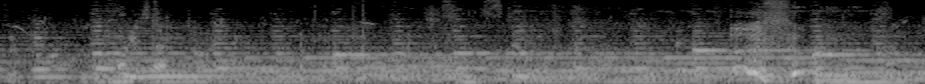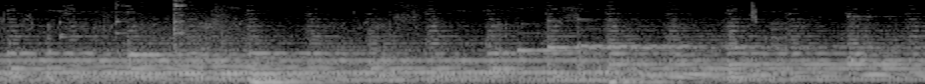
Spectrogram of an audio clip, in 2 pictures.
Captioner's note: people chatting and laughing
